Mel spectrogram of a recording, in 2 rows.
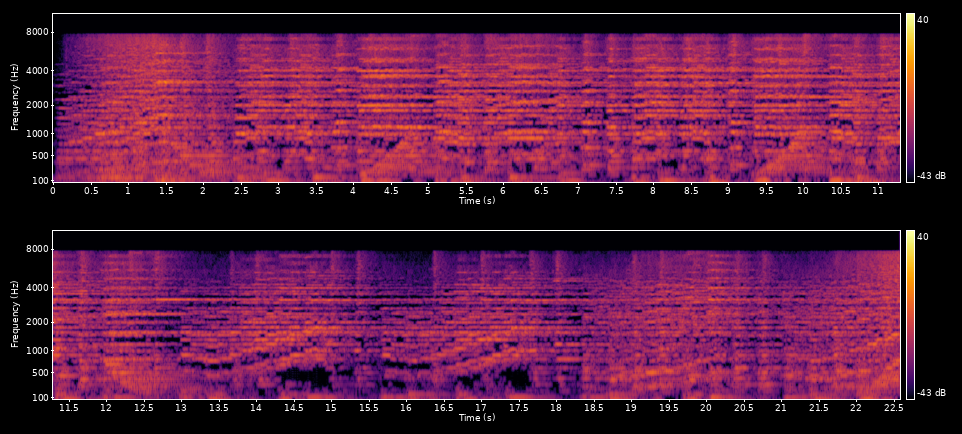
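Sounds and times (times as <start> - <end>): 
children's theme music: 0.0 - 22.5.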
